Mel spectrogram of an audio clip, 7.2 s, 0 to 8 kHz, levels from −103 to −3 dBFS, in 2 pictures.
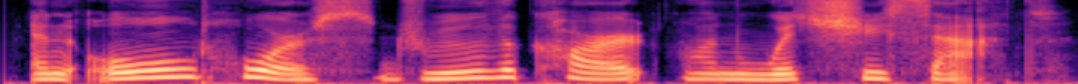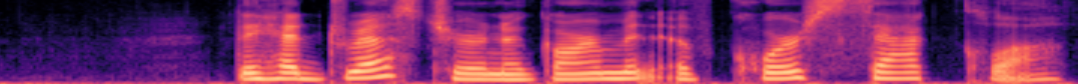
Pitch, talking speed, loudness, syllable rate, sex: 215 Hz, 165 wpm, -18 LUFS, 4.1 syllables/s, female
